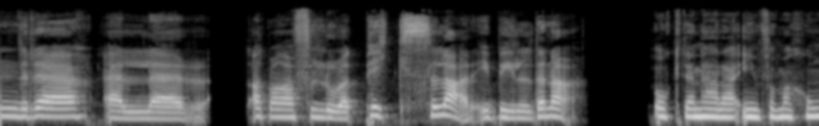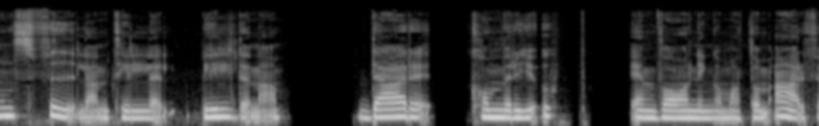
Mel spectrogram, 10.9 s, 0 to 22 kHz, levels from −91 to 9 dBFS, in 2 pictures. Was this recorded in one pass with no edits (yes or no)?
yes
